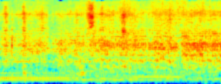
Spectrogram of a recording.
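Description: Small engine of a motorised tandem bicycle running at a steady hum; part of the hum drops away near the end as the bike is brought to a stop.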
